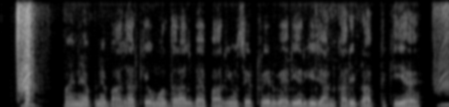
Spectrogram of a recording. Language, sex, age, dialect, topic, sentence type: Hindi, male, 18-24, Kanauji Braj Bhasha, banking, statement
